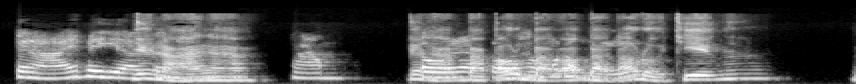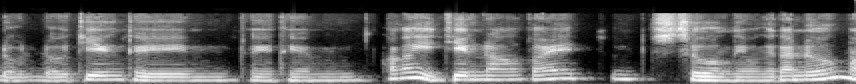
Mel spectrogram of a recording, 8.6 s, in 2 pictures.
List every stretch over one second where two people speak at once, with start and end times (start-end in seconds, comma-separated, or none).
2.1-3.3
